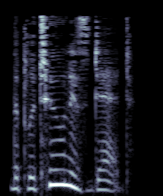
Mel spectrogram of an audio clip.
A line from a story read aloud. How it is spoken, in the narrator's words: Rafe said flatly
